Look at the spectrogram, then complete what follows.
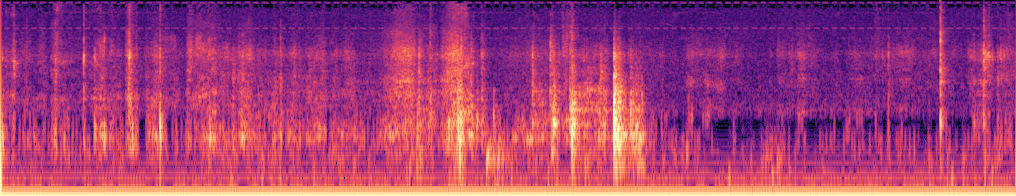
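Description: Hands opening a small knife box and taking the knife out of its packaging: scattered clicks, scrapes and rustles, busiest around the middle.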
